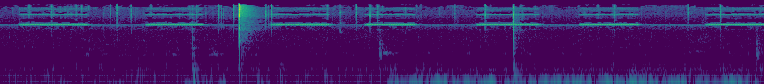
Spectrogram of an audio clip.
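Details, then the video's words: Crickets at night by a crackling campfire: bright high-pitched chirp bursts about two per second, steady and even, punctuated by occasional sharp pops of the fire and a gentle low roar. "Kamp Ateşi ve Cırcır Böceği Eşliğinde Dinlendirici Gece Sesi"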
